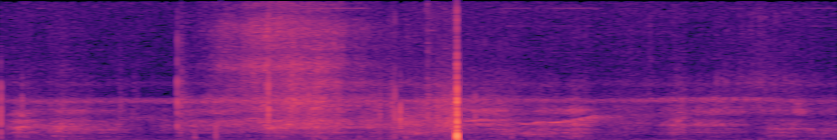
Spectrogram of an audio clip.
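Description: Footsteps and rustling through leafy undergrowth, faint, with one sharp click a little over two seconds in.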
